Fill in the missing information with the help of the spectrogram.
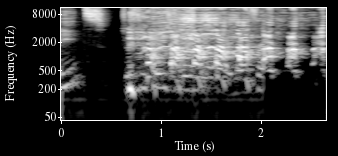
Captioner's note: laughing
